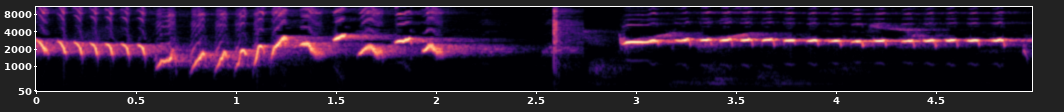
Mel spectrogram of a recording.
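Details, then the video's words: White-rumped shama lure song to provoke replies from other shamas: quick rhythmic repeated notes sliding about in pitch, a short break with a click, then a steady high trill of evenly repeated notes. "pancingan murai batu ini bikin GAMPANG NYAUT murai lainnya"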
